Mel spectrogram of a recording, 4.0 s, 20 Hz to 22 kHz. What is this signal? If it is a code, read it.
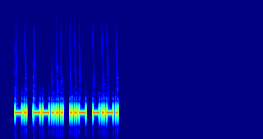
Morse code, heard as a keyed tone, about 36 wpm, 700 Hz. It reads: N7UC
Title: USA Call Signs - 4 Characters - Repeated 2x - 35wpm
